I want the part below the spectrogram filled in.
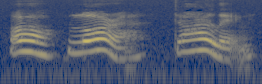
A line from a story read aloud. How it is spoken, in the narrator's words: moaned Aunt Celia, who was easily made distraught by catastrophes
